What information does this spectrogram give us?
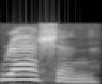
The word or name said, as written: ration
